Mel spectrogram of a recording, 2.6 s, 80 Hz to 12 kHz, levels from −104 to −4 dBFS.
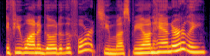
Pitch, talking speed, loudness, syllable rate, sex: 255 Hz, 320 wpm, -16 LUFS, 6.5 syllables/s, female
